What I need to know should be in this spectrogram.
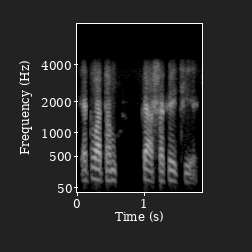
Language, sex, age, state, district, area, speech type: Maithili, male, 60+, Bihar, Saharsa, urban, conversation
